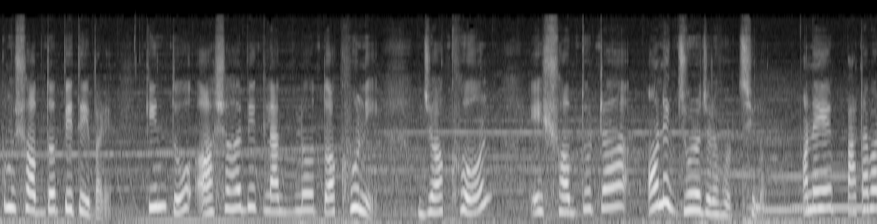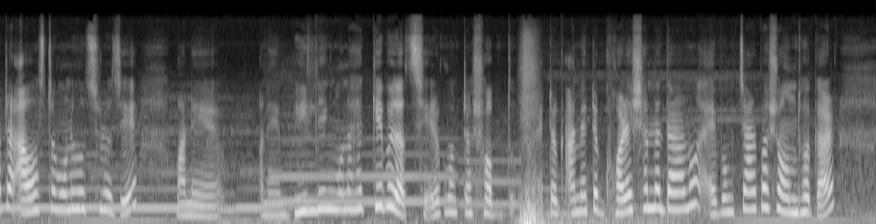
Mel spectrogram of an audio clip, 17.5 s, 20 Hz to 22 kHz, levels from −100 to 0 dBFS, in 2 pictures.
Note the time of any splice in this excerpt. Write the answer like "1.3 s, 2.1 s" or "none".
13.9 s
